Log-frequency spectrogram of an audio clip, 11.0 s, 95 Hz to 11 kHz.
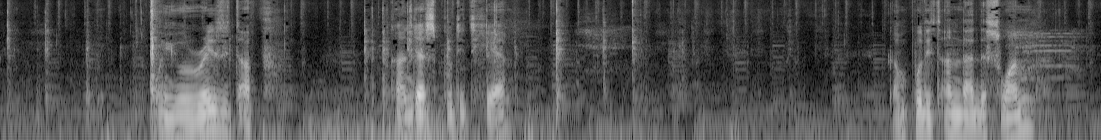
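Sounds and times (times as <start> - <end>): faint background music: 0.0 - 11.0.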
